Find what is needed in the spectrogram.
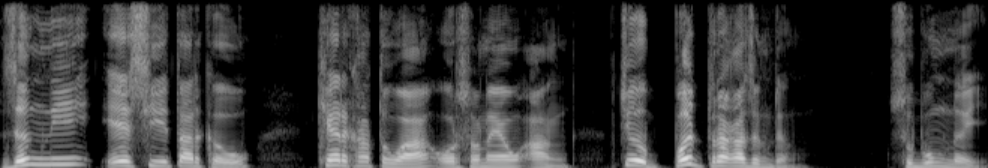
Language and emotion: Bodo, angry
